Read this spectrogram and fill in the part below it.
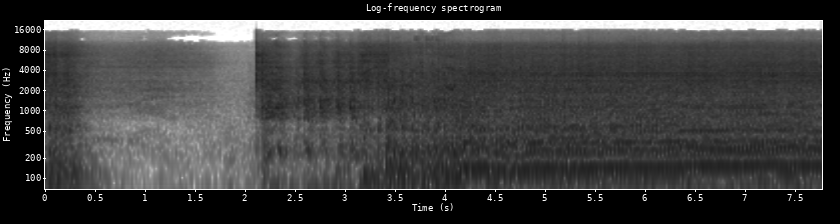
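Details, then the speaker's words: Camaro, 10.3L supercharged big block, at first start on Holley tuning, holding 170° temperature: loud, lumpy idle that keeps climbing and hunting. The idle was set lean at about 14.6 AFR, and it runs away when lean on a carburetor. "what happened was we had the idle pretty lean like right like 14 6 which is pretty standard for an idle on a gas scale car well james was like dude it sounds freaking it's just running away and on a carburetor it runs away when it's lean like this"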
